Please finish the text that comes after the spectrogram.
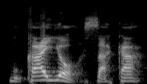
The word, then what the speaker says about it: Bukayo Saka: Bukayo Saka. That's how you say it, not Saka.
